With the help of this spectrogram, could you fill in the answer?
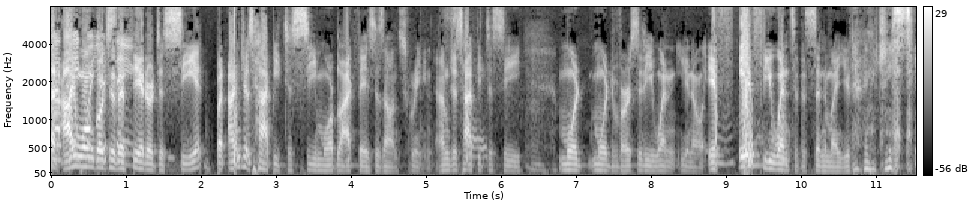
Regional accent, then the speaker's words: Antigua & Barbuda; also born or lived in Trinidad and Tobago / Canada; I'm from the Caribbean, born in Trinidad, grew up in Antigua, and then Canada, went to school in Canada. My father's from India.

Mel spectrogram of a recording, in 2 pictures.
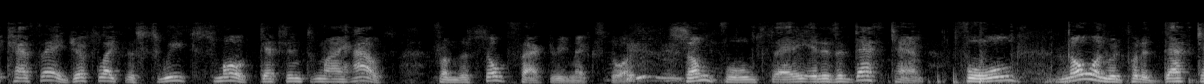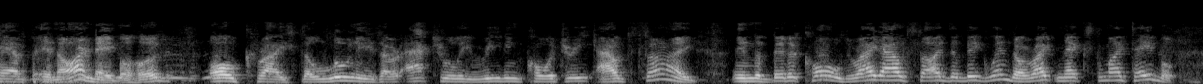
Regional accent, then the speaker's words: New York City, New York, United States; I was born and raised in New York, so I had New York inside me all my life.

